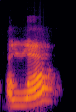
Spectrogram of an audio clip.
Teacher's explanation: लफ्ज अल्लाह का लाम मोटा पढ़ा जाएगा। क्यों? क्योंकि उससे पहले जबर आ रही है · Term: लाम जलाला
